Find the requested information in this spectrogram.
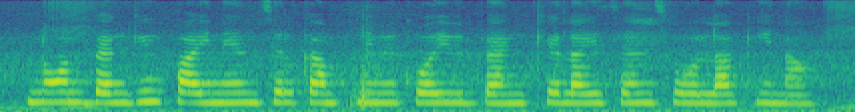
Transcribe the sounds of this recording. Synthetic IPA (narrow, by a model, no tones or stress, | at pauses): nɔːnbɛ̃ːŋkɪ̃ŋɡpʰaːɪnɛ̃ːnsjəlkɐmpnimẽkoːibʱibɛ̃ːŋkːelaːɪsənsɦoːlakinaː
